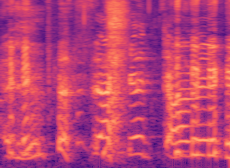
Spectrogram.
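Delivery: high, drawn-out echo through laughter; laughing echo. Real, not acted. Co-host echoing the phrase, laughing. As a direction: repeat it slowly, cracking up.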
